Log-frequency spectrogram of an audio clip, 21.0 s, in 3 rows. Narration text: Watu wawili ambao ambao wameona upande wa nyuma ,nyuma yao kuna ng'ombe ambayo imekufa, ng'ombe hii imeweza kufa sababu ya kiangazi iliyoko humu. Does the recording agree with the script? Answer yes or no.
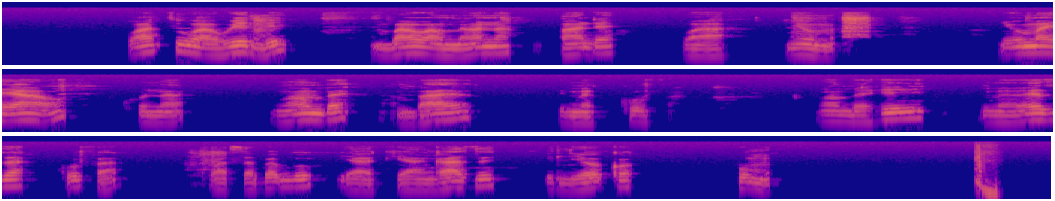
no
